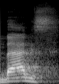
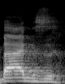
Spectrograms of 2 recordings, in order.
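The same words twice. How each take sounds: First: The word ends with a hissing s sound. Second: The word ends with a buzzing z sound. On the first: The speaker calls it wrong. "इसको भी बैग्स नहीं पढ़ना चाहिए" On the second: The speaker calls it right. "उसको पढ़ेंगे बैग्स"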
